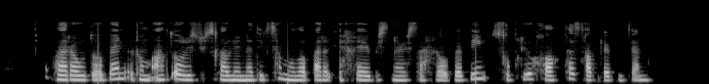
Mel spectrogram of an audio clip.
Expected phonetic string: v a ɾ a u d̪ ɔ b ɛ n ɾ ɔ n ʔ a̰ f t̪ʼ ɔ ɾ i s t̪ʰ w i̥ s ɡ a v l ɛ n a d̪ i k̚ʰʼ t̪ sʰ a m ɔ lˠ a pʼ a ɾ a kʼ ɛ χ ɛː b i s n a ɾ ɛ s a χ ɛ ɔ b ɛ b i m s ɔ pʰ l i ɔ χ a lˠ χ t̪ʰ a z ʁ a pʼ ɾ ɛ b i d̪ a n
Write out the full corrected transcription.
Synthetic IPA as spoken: v a ɾ a u d̪ ɔ b ɛ n ɾ ɔ m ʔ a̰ f t̪ʼ ɔ ɾ i s t̪ʰ w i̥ s ɡ a v l ɛ n a d̪ i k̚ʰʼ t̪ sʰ a m ɔ lˠ a pʼ a ɾ a kʼ ɛ χ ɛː b i s n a ɾ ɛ s a χ ɛ ɔ b ɛ b i m s ɔ pʰ l i ɔ χ a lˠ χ t̪ʰ a z ʁ a pʼ ɾ ɛ b i d̪ a n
